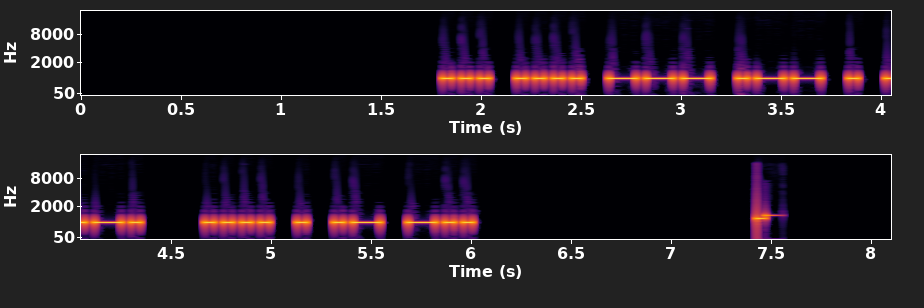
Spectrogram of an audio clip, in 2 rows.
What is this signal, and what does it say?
Morse code, heard as a keyed tone, about 26 wpm, 700 Hz. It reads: SHOWER HEAD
